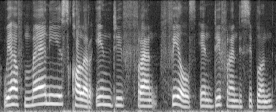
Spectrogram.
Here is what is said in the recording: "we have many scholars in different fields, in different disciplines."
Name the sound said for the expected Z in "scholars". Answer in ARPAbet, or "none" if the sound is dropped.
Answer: none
